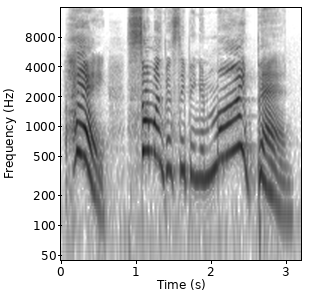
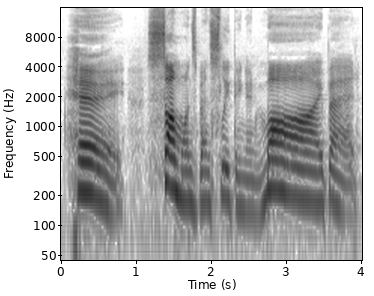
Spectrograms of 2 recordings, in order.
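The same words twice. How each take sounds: First: High, loud, indignant she-bear; Mama Bear. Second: Big, loud bear voice; Papa Bear. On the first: Mama Bear looking at her bed, high loud voice. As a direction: cry out high and offended. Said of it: "Mama Bear looked at hers". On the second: Papa Bear upstairs at his bed, loud indignant voice. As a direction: boom it slowly, indignant. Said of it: "Papa Bear went upstairs". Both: A narrator's reading.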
